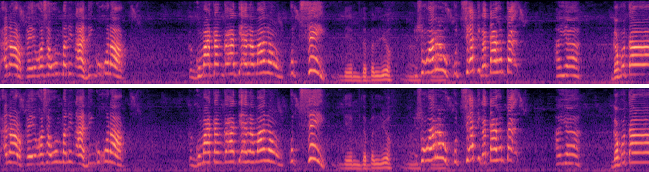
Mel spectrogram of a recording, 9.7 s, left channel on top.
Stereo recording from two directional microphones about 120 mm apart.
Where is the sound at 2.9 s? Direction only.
30° right (ahead or behind).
